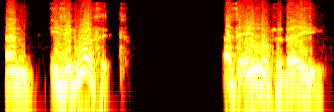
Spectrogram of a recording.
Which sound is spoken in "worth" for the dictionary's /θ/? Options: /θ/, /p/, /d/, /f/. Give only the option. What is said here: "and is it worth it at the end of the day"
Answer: /θ/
